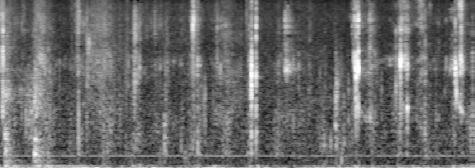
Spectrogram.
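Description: A person biting into and chewing a cream puff, giving irregular crisp clicks of the pastry crust breaking in the mouth.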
